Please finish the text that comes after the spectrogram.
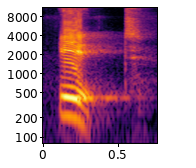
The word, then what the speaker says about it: it: vamos lá repeat it perceba que eu pronunciei it com som não é um som autêntico da letra i não é um i é uma mistura de I com E então fica e porque se fosse eat seria igual o verbo comer eat esse sim tem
